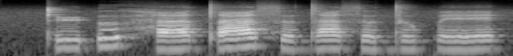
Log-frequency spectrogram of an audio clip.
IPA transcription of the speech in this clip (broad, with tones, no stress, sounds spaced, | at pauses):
tʼ y˨ ʔ ɯ˧˥ h æ˨ tʼ æ˧˥ s ɯ˨ d æ˥˨ s ɯ˨ d ɯ˧˥ p e˧˥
